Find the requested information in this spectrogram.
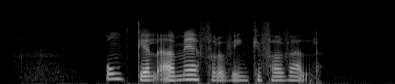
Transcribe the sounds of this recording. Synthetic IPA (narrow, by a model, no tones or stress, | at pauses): ʊŋkəlʔæ̰ːɾmeːfɔɾoːʋɪŋkəfɑɾʋɛ̰l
